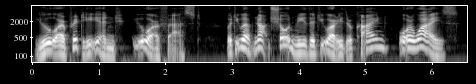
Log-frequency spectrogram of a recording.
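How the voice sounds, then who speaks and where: A man voicing a kind, wise old grandfather rabbit in a storybook, gentle, measured and benevolent. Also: medium pitch, sing-song, gravelly, voice pushed up, exaggerated voice. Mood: judging kindly.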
